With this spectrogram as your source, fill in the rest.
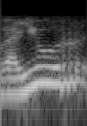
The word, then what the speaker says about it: Gaillour: Gayur es mi apellido se escribe a I L o u r leopoldo- bajeliur.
